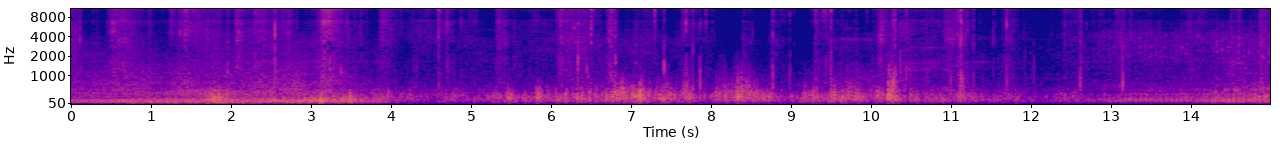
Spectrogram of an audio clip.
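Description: Footsteps through dry grass and brush, with uneven rustles and crackles as stems are trodden down. Under them runs a low rumble of wind on the microphone.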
